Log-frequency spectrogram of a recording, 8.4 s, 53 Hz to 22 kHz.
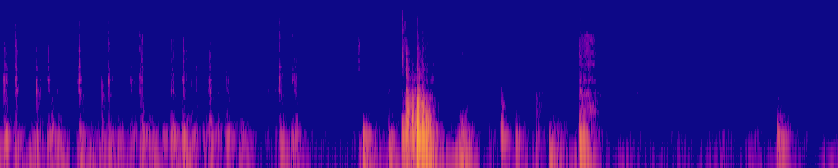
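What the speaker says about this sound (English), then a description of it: "put the screws back in" Small screws being fitted back into a PS4 controller, heard as light, close clicks and taps in an irregular sequence, with a louder clatter partway through and quiet pauses between.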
